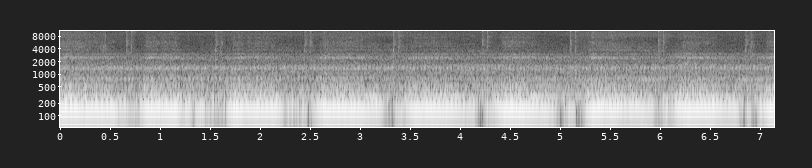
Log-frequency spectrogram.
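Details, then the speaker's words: Cheap eBay Webasto-clone diesel night heater starting up, fuel pump beginning its start pulse after glow plug heating; steady low drone with soft even pulsing about once a second as it fires up and runs normally. "hope you hear the snow start pumping here at starter pulse [Music] it's firing up"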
